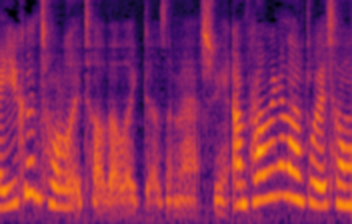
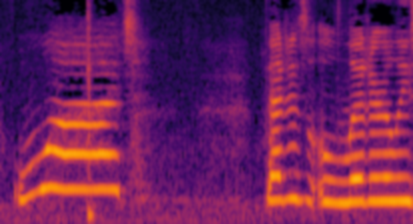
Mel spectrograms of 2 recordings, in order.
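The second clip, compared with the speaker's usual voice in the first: sharp high gasp of a question; stunned by how pretty it looks; amazed; 3 semitones higher, slower than usual. Real, not acted. Seeing her highlighter swatch, stunned and high.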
